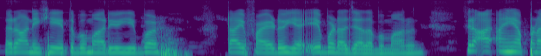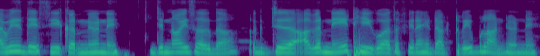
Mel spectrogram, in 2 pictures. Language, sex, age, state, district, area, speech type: Dogri, female, 18-30, Jammu and Kashmir, Kathua, rural, spontaneous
